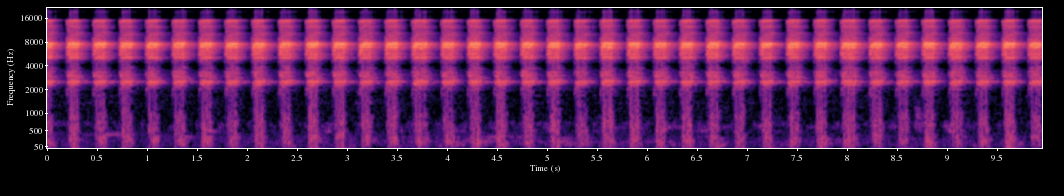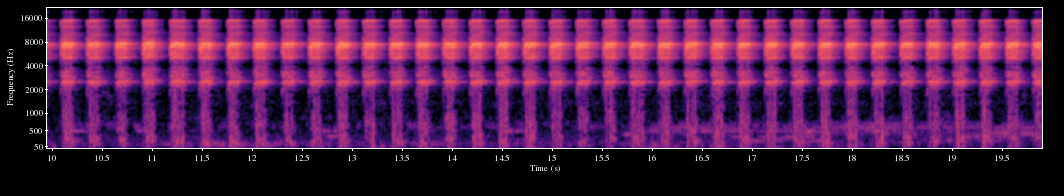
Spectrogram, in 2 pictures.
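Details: Katydid singing at night with a long, relentless series of high shrill buzzy pulses, roughly four each second, evenly timed and constant in loudness, faint background murmur near the end.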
